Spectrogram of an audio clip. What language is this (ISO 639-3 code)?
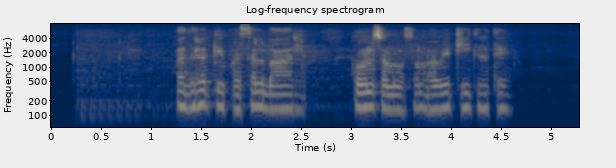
hne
